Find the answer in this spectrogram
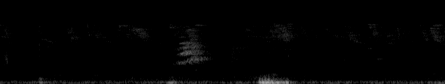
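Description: Birds chirping in the background, with many short high chirps throughout. A single dull low thump about two and a half seconds in is the loudest sound.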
